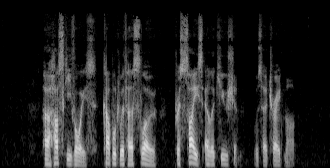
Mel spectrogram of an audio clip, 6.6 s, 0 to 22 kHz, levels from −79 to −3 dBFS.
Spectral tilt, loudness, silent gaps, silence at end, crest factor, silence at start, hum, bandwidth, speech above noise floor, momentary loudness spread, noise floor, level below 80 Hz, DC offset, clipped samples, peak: -4 dB/octave; -21 LUFS; none; 0.75 s; 22 dB; 0.85 s; none; 16.5 kHz; 46 dB; 14 LU; -67 dBFS; -58 dBFS; under 0.1%; under 0.1%; 0 dBFS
